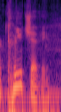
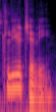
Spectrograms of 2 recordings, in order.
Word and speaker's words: ključevi: The word for keys are ključevi. – Ključevi. – Yeah, I like that. Wait to say that correctly. Kluchevi. You said it right the first time. You can't go backwards. – Kluchevi.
